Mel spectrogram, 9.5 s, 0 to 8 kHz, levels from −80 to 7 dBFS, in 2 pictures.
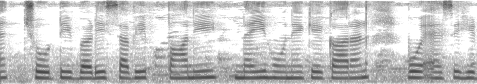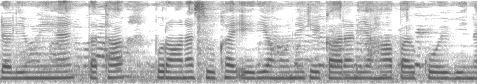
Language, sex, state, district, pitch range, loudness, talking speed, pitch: Hindi, female, Chhattisgarh, Jashpur, 215-225 Hz, -25 LUFS, 165 wpm, 220 Hz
